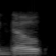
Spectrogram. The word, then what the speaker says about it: Dope: Well, you can find me on everywhere under Jimmy Dope, JimmyDoughPE. And the last name is spelled that way because it's always Doe and Dope.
